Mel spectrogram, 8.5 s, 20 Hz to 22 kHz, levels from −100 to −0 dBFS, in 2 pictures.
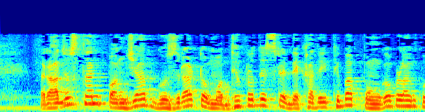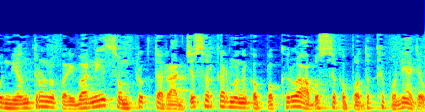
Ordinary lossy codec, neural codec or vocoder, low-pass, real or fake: none; none; 7.2 kHz; real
